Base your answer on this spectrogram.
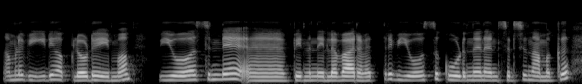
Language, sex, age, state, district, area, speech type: Malayalam, female, 30-45, Kerala, Kozhikode, urban, spontaneous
